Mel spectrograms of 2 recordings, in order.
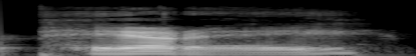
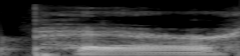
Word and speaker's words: Pere: Latin, or Pedro, or Pere, or Pear, you could say. I've heard it pronounced both ways.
